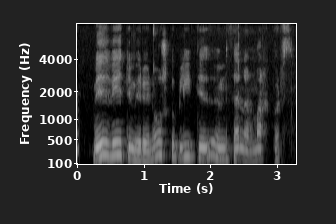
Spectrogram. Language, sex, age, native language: Icelandic, male, 30-39, Icelandic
